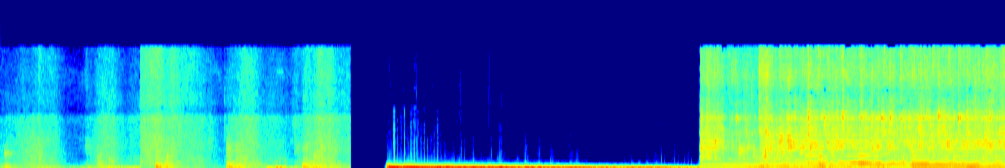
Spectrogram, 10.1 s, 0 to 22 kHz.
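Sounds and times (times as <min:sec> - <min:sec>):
low rumble: 0:03.9 - 0:07.0
tap water running into sink: 0:07.0 - 0:10.0.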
